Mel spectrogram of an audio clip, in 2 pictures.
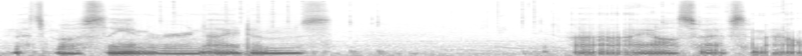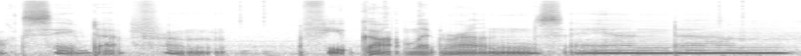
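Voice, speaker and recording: A woman speaking in a soft, breathy whisper, rambling casually in an ASMR style as she comments on her own gameplay. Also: low-pitched, level tone, takes it slowly. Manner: casual, meandering. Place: basement at home.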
